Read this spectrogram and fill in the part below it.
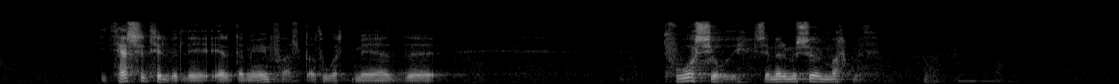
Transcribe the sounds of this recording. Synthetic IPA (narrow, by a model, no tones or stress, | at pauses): iθɛsːʏt̪ʰɪlvɪt̪lɪɛ̰ɾt̪amjœːejnfa̰l̥t̪a̰θuɛr̥t̪mɛð | t̪ʰvɔːsjoːwðɪsɛmɛɾʏmɛðsœːvʏmːar̥kmʏθ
